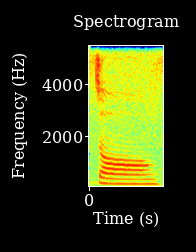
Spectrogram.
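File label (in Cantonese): "zong6", Cantonese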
